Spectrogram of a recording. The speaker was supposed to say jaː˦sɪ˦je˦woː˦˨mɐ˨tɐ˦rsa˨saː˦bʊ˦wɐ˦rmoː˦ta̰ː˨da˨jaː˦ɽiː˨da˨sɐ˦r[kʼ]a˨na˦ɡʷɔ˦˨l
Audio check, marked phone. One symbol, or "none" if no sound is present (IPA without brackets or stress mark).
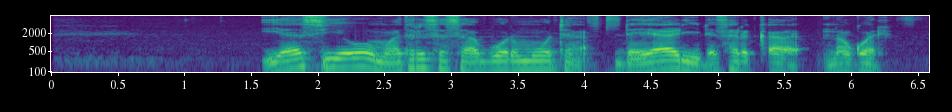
kʼ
